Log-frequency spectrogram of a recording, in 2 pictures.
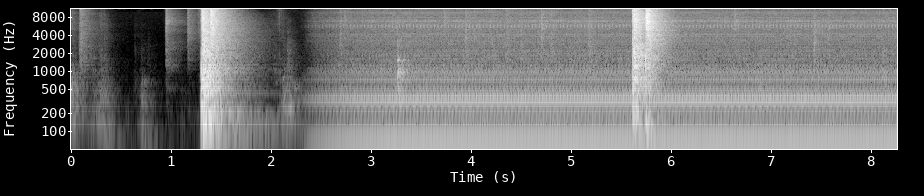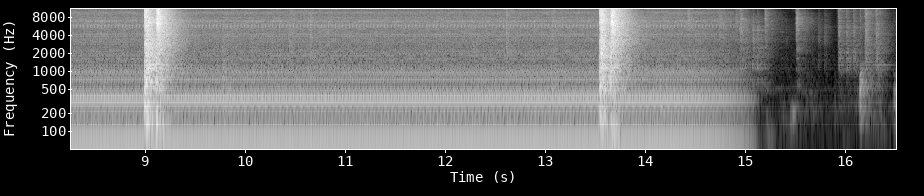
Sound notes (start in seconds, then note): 1.1 nail gun popping; 3.1 machine whirring; 5.6 nail gun popping; 9.0 nail gun popping; 13.5 nail gun popping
